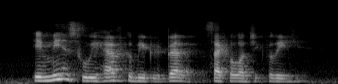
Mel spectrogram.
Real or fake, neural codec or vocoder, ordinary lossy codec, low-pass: fake; codec, 16 kHz, 0.8 kbps, ZipCodec; none; none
